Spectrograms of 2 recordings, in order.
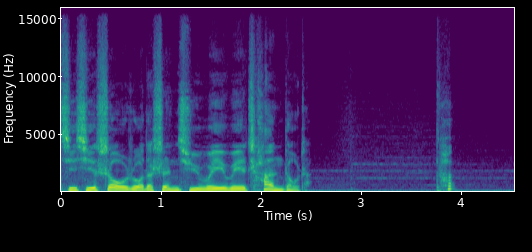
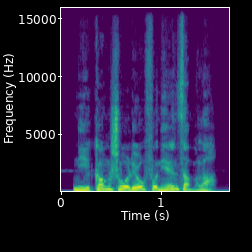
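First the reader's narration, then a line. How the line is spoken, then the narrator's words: Hurried question. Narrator (Chinese): 杨元亨急忙问道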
